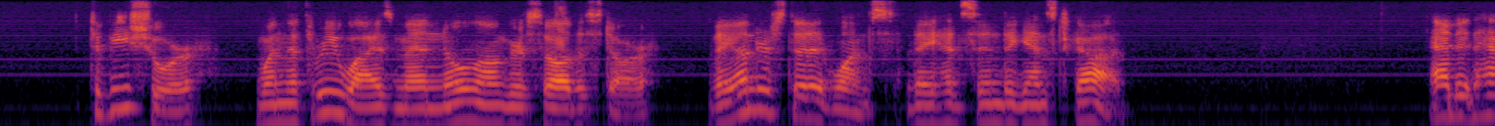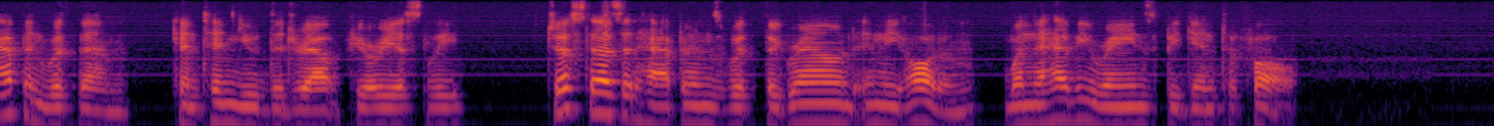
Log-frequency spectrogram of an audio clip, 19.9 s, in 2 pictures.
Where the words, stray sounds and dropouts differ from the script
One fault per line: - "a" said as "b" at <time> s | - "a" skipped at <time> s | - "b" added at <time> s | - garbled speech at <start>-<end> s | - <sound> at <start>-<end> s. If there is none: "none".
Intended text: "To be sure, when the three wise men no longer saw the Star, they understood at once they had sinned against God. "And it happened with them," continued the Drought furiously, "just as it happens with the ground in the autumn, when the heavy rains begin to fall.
none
